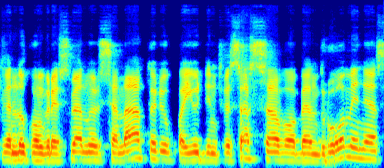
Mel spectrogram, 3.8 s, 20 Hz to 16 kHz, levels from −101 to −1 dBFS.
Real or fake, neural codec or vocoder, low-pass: fake; codec, 44.1 kHz, 7.8 kbps, DAC; 14.4 kHz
